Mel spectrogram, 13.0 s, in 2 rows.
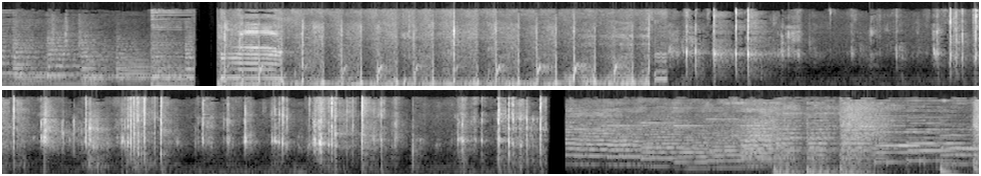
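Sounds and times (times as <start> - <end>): crunchy chewing: 4.4 - 10.2.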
